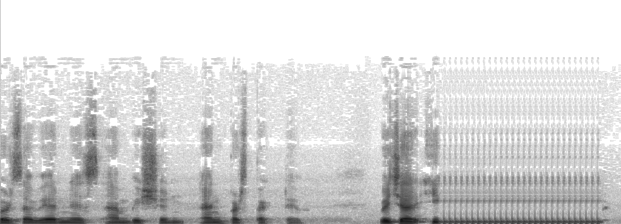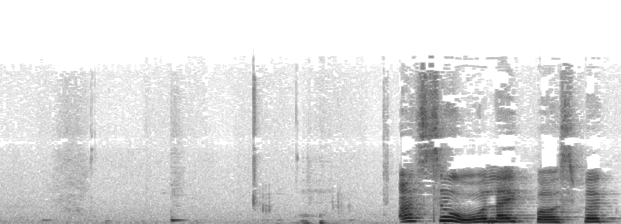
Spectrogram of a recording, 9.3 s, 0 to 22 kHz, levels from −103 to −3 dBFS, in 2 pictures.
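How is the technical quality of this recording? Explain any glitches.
The recording has three distinct glitches: a faint returning echo early on, a stuttering loop in the middle, and a brief dip in level later.

Echo leak: at 0.69 to 0.77 s, 1.12 to 1.18 s and 1.4 to 1.49 s, a very faint copy of the speech returns about 264 ms late, roughly 40 dB below the voice. The likely cause is a far-end echo canceller letting through loudspeaker pickup. On a spectrogram it shows as weak ghost traces trailing the speech.

System hang loop: from 3.33 to 4.52 s, one 42.67 ms slice of audio repeats exactly, producing a machine-gun stutter at 23.4 Hz. That loop length fits a 2048-sample buffer replayed while the system froze, and about a second of real audio is lost. The waveform shows identical repeating blocks, and the spectrogram shows vertical stripes at regular spacing.

Speech suppressed in double talk: at 6.94 to 6.98 s the voice dips by a few decibels for about 40 ms. 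The likely cause is the canceller ducking the talker while the other side spoke. It appears as a brief notch in the waveform envelope and a short fade across the spectrogram.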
